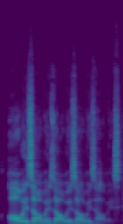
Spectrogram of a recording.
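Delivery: insistent always, fading out; emphatic repetition. Real, not acted. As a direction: hammer always then let it trail off. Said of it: "emphatic repetition".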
